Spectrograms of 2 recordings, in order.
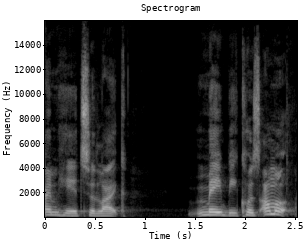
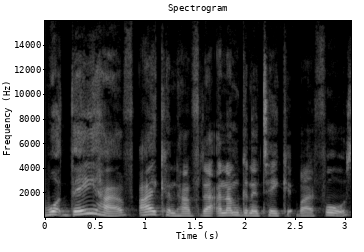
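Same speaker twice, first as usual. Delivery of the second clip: usual speaking voice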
